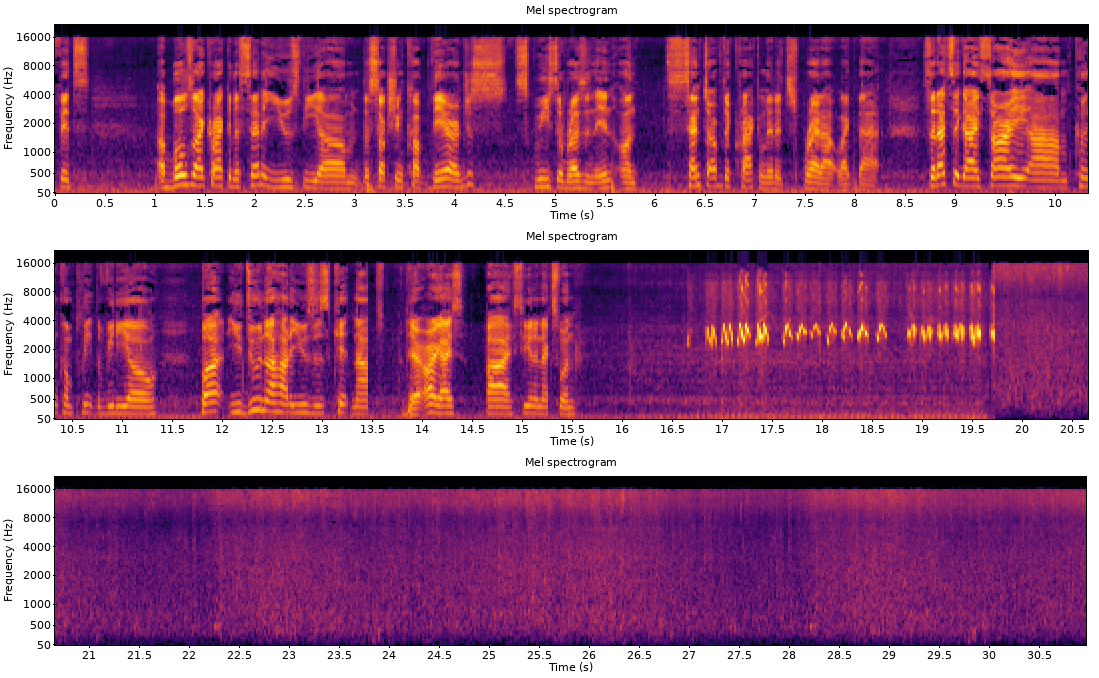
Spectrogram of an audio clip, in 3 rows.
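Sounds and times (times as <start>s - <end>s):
songbird chirping: 16.0s - 19.7s.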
